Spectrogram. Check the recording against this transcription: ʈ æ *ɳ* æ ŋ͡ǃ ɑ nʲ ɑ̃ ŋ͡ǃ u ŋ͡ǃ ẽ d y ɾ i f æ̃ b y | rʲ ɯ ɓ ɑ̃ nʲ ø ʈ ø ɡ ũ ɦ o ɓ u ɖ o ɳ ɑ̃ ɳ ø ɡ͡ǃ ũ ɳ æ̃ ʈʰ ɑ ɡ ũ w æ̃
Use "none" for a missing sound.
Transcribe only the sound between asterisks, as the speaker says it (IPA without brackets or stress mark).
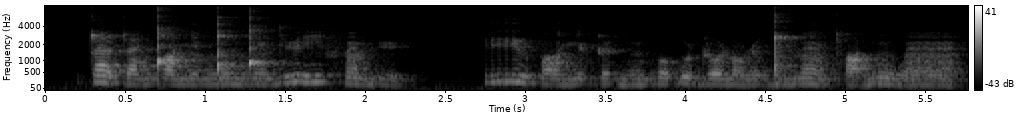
ʈ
